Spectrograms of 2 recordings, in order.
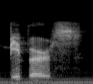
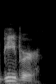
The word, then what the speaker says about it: beavers: Okay, so you want to make sure you're pronouncing the V. If not, it sounds like Bieber, like Justin Bieber. Instead of Bieber, it's beavers.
